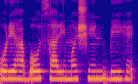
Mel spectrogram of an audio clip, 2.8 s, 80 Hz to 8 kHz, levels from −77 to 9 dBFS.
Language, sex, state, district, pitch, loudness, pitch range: Hindi, female, Bihar, West Champaran, 215 Hz, -15 LUFS, 210-220 Hz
